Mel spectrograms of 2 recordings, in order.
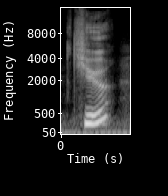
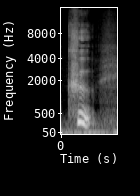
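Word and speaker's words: ku (九): You might have heard yong and kyu, but there's also pronunciation shi and ku. And shi sounds like the same as death, and ku from that's something that worries you, that troubles you, that makes you feel pain and sorrow.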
